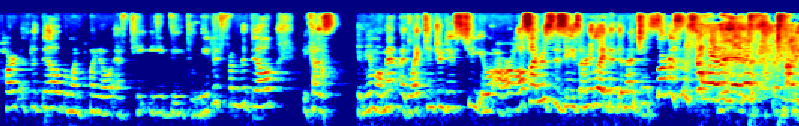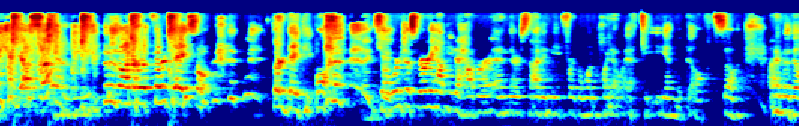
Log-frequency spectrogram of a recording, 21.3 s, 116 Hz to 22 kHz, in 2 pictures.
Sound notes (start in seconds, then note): 9.2 light applause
